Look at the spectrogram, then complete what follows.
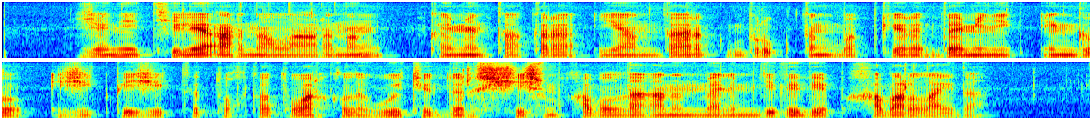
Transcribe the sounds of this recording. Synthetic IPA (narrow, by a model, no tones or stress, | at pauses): ʒæne̞t̪ʰe̞le̞̰ʔɑɾnɑlˠɑɾənəɴkʰo̞mʲːe̞nt̪at̪o̞ɾəjand̪arɡbrukt̪əɴbap̚kʲʰe̞ɾɪd̪o̞minikiŋɡlˠʒe̞k̚pe̞ʒe̞k̚t̪ɪt̪ʰo̞qt̪ɑt̪uɑɾqəlˠəwɵt̪e̞d̪ʊɾəsʃe̞ʃɪmqʰɑbəlˠd̪ɑʁɑnənmælɪmd̪e̞d̪ɪd̪e̞pχɑbɑɾlˠɑjd̪ə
